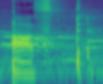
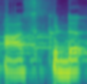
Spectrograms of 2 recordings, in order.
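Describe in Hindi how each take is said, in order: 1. इस शब्द का अंत t की आवाज़ से होता है। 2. इस शब्द का अंत d की आवाज़ से होता है। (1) "थोड़ा सा ट वाली साउंड पर ख़त्म होता है" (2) "आस्क्ड कभी नहीं कहते हैं हम लोग"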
